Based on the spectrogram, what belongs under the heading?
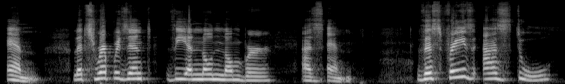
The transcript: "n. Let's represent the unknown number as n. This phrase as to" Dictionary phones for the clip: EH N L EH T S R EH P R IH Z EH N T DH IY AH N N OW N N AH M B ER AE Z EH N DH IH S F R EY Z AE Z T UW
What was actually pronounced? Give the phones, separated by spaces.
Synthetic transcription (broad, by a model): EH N L EH T S R EH P R IH Z EH N T DH IY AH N N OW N N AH M B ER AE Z EH N DH IH S F R EY Z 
